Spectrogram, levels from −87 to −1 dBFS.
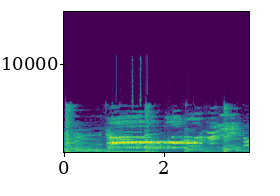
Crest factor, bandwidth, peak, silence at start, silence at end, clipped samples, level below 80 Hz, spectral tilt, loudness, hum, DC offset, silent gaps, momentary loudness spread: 14 dB; 6.8 kHz; 0 dBFS; 0 s; 0 s; under 0.1%; -48 dBFS; -5.5 dB/octave; -13 LUFS; none; under 0.1%; none; 17 LU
